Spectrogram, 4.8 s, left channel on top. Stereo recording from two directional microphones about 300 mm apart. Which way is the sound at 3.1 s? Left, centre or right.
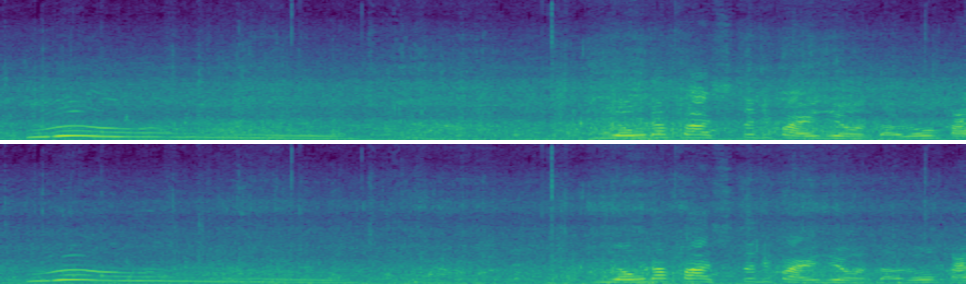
Centre.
